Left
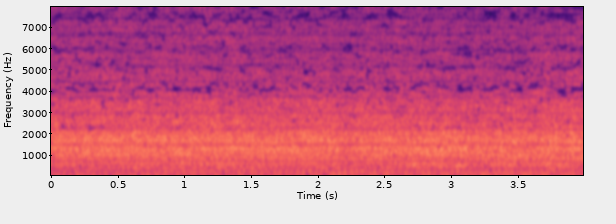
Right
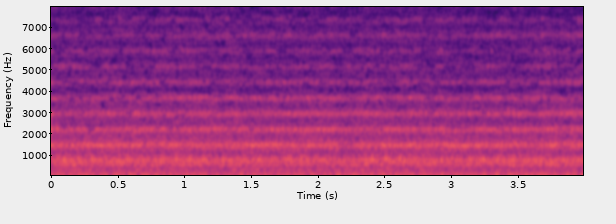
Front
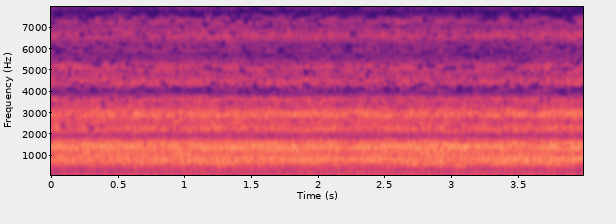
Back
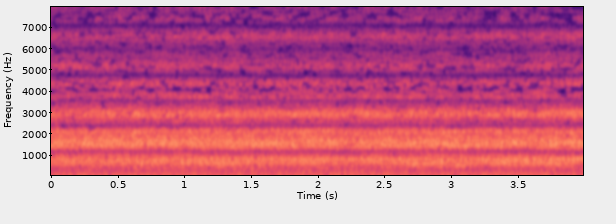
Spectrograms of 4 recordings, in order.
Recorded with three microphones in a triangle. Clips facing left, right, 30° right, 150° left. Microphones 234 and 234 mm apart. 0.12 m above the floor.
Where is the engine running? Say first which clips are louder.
Left 6 dB, back 1 dB; 75° left.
